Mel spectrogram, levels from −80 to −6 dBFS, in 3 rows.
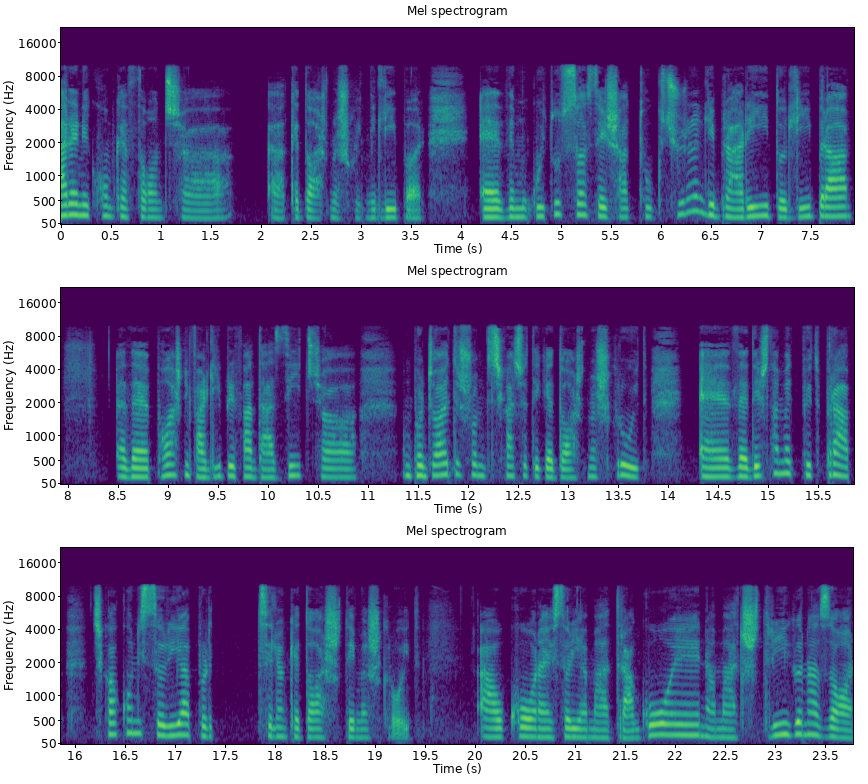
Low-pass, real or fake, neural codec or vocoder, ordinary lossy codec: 9.9 kHz; real; none; none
